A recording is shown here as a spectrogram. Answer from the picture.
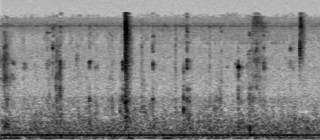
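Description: Faint chewing of a jelly bean: scattered soft, wet mouth clicks over a low steady hum.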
